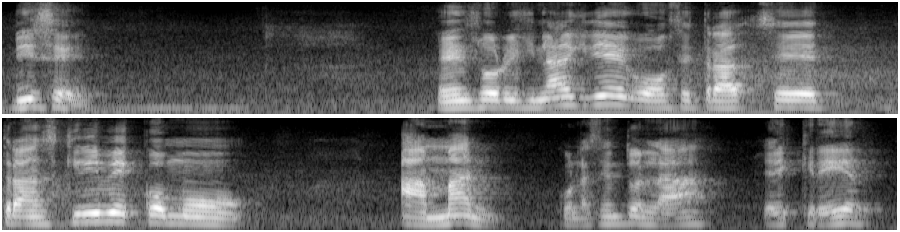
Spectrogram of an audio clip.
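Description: A man with a medium-pitched voice preaches a sermon. He reads scripture slowly and with emphasis, often addressing his listeners as brothers.

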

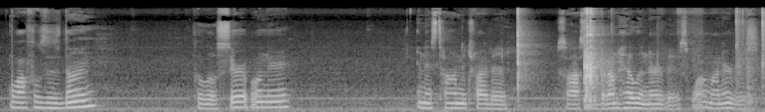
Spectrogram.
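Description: A woman's voice: on the low side, noisy background. A young woman chatting casually in a home kitchen, laid-back and slangy, rambling as she cooks. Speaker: vlogger. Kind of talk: casual chat while cooking.

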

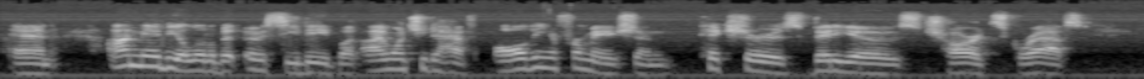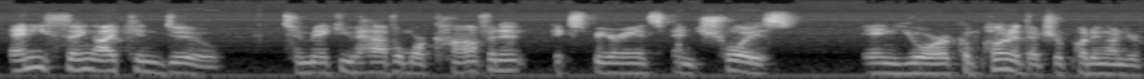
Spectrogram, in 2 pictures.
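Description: A man speaking as the founder of a company in a casual interview, earnest, slowing down on key words. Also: on the high side, slightly rough, poor audio.

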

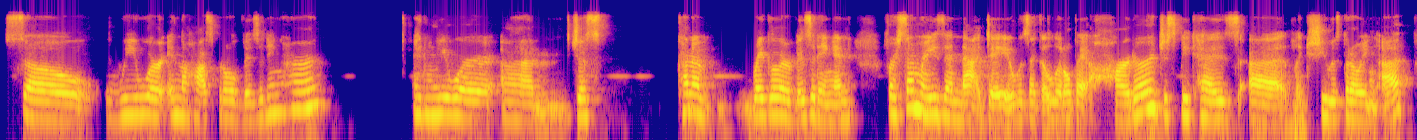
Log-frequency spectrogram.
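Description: A woman's voice: mid-range voice, measured pace, poor audio. A woman of thirty talking casually in an interview, hesitant with many ums, open and reflective. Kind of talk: casual conversation.

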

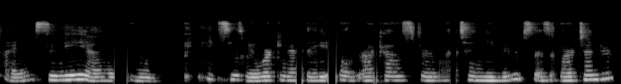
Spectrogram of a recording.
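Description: A woman's voice: fairly low pitch, steady tone, normal speed, dark tone, highs cut off. A woman interview guest casually telling personal stories in a hesitant, loose way.

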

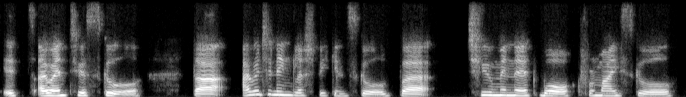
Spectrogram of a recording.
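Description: A South Wales Valleys woman in her twenties chats as a podcast guest, rambling and laughing at herself in casual conversation. Her mid-range voice moves at a measured pace with no echo, and the dry sound is somewhat muffled.

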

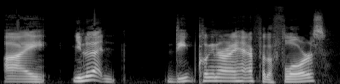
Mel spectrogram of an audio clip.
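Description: Man, podcast co-host, bright voice on a dry close mic, rambling casual storyteller. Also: a little high, normal speed, smooth, dry recording. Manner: rambling, self-correcting storyteller. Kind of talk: casual family podcast chat.

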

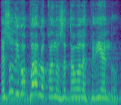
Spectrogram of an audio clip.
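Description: A man preaching an animated sermon, acting out stories and swinging between shouting and low asides. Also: fast, soft background music.

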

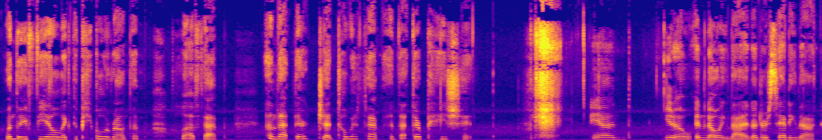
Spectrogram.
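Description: A young woman talking openly and earnestly, her voice often dipping into a gravelly fry. She muses aloud with plenty of "like"s, sometimes softening almost to a whisper, while a faint vehicle rumble hums underneath. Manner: earnest, reflective, with frequent "like" fillers and soft, near-whispered passages. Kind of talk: candid personal monologue.

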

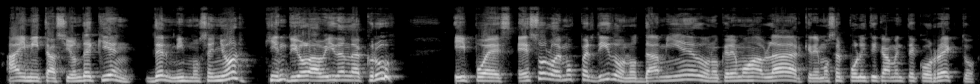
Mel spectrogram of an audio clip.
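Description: A man interviewing a priest, agreeing and reflecting in a measured, conversational way. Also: high voice, fairly bright tone.

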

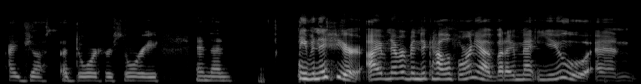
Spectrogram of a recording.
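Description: A woman's voice: lowish voice, fairly bright tone. A young adult woman, a pageant titleholder, chatting earnestly as a podcast guest, full of little fillers. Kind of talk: casual podcast chat.

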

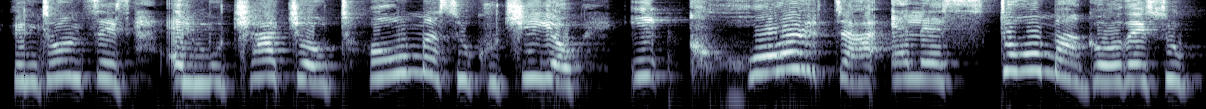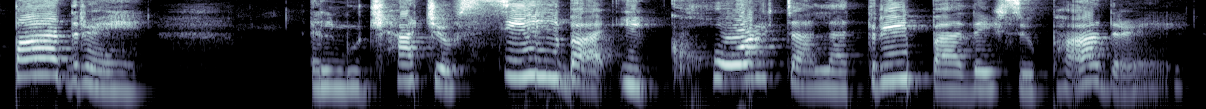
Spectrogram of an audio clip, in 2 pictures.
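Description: A woman narrating a story slowly, with deliberate, clearly enunciated delivery. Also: high voice, lively intonation, a bit bright.

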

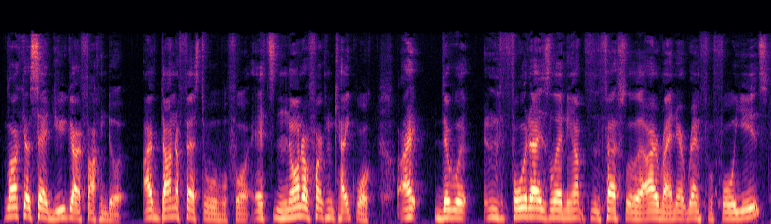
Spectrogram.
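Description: A man's voice: medium pitch, normal speed, a little mellow. A man hosting a podcast, talking in a blunt, profane way with lots of "uh" fillers. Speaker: podcast host. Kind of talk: casual podcast monologue.

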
